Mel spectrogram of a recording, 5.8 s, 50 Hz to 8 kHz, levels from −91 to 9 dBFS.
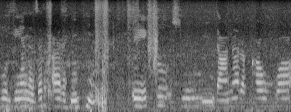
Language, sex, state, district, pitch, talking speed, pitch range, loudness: Hindi, female, Bihar, Jamui, 205 Hz, 105 wpm, 195-210 Hz, -18 LUFS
